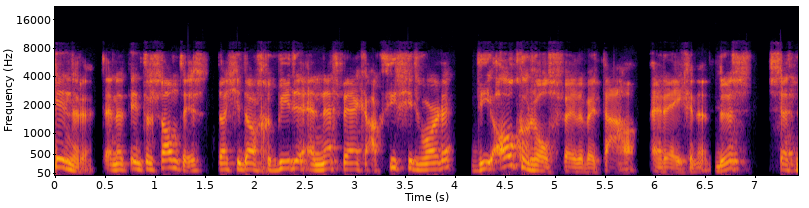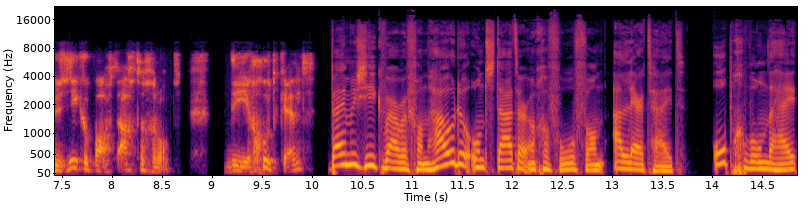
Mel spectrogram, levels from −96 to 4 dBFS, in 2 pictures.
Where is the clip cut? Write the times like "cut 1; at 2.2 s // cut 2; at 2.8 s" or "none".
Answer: cut 1; at 6.5 s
